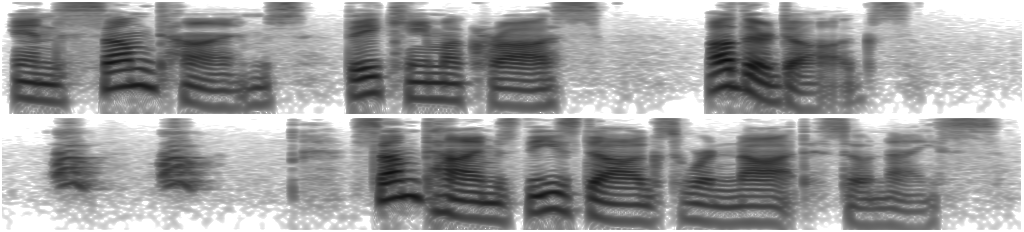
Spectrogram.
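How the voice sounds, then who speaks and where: An educator demonstrates reading apps in a casual, explanatory screen demo with read-aloud passages, using a mid-range, slightly bright voice with big pitch swings. Words are drawn out and there are long pauses, and there's no room sound.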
